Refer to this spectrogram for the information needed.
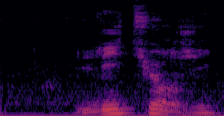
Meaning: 1. a liturgy, predetermined or prescribed set of (religious) rituals 2. a liturgy, Ancient Greek service to the public interest
- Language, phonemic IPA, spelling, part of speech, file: French, /li.tyʁ.ʒi/, liturgie, noun, Fr-liturgie.ogg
